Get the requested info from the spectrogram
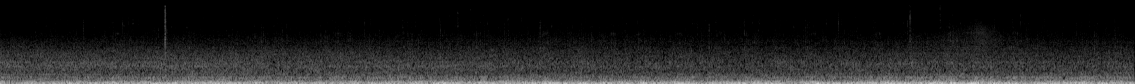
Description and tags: SUBIDA A PATIOS Pedaleo-rodamiento en acelere
Proyecto SIAS-UAN, trabjo relacionado a la bicicleta como objeto sonoro en contexto de paisaje. Subida y bajada a Patios Bogotá-La Calera. Registros realizados por: Jorge Mario Díaz Matajira, Juan Fernando Parra y Julio Ernesto Avellaneda el 9 de diciembre de 2019, con grabadores zoom H6
bicycle-sounds, paisaje-sonoro, Proyecto-SIAS, soundscape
